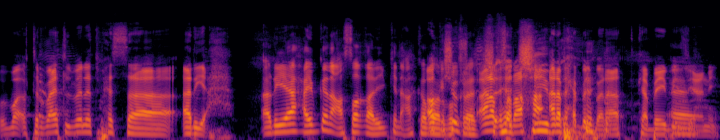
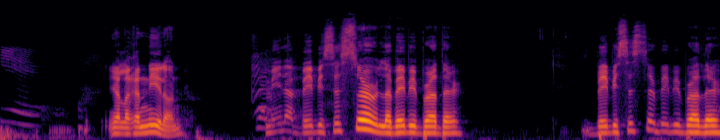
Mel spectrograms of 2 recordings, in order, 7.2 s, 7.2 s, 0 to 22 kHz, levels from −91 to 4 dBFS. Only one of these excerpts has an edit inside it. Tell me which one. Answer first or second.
second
